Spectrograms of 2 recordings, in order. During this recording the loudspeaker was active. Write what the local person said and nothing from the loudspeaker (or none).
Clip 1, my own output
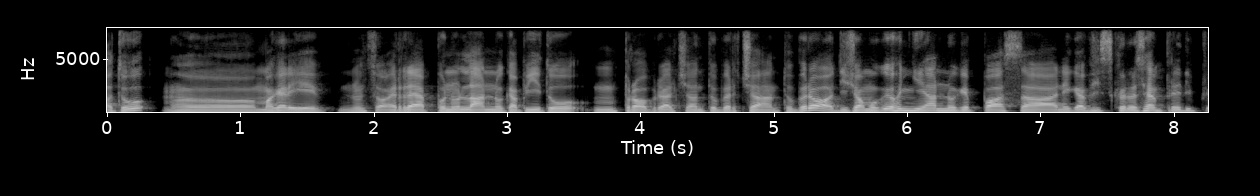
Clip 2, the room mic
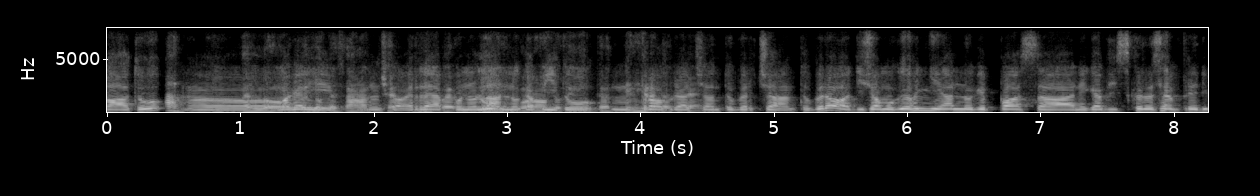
Ah, quindi bello bello pesan cioè, comunque lungo, no, dovevi intrattenere la gente.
